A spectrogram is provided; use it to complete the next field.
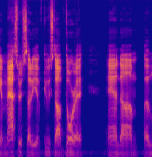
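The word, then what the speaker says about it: Doré: etch on big metal doors when his name is door but dor I believe is the correct pronunciation um what is it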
